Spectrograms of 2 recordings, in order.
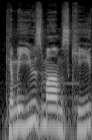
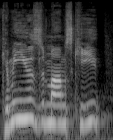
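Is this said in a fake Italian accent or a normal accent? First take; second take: normal; fake Italian. First: It is spoken in the speaker's normal accent. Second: It is spoken in a fake Italian accent.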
